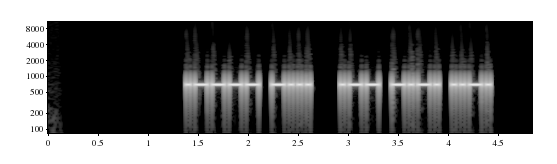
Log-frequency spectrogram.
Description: Morse code, heard as a keyed tone, about 28 wpm, 700 Hz. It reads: 1B WCF
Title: Field Day Exchanges Encore - 28wpm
